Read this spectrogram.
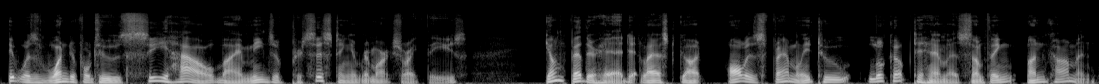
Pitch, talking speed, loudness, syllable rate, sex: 100 Hz, 165 wpm, -21 LUFS, 4.6 syllables/s, male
